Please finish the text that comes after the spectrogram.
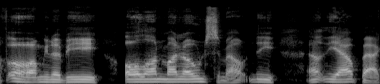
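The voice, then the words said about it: Poorly done put-on accent. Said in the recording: “I have a terrible accent”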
